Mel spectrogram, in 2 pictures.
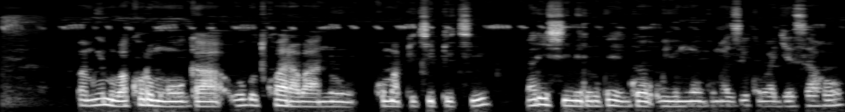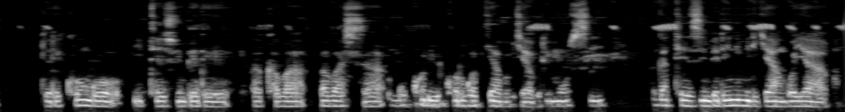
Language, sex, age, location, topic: Kinyarwanda, male, 18-24, Nyagatare, finance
